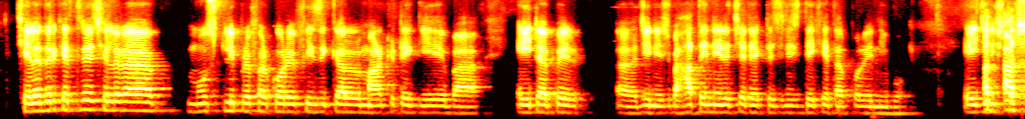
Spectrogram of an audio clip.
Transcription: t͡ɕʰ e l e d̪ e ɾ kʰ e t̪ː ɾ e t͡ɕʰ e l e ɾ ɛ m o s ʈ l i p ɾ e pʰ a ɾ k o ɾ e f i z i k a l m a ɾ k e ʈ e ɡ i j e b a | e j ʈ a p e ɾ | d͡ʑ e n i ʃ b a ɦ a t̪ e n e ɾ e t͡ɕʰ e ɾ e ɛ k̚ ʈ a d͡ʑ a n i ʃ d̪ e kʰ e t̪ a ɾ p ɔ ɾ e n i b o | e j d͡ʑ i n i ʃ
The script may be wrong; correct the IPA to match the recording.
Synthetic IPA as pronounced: t͡ɕʰ e l e d̪ e ɾ kʰ e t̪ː ɾ e t͡ɕʰ e l e ɾ a m o s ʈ l i p ɾ e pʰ a ɾ k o ɾ e f i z i k a l m a ɾ k e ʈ e ɡ i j e b a | e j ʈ a p e ɾ | d͡ʑ i n i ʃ b a ɦ a t̪ e n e ɾ e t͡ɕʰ e ɾ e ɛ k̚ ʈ a d͡ʑ i n i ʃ d̪ e kʰ e t̪ a ɾ p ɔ ɾ e n i b o | e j d͡ʑ i n i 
